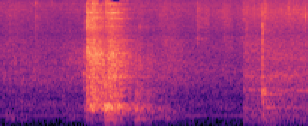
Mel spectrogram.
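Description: A wooden spatula stirring through broth and vegetables in a stainless-steel pot, with one short scraping swish about half a second in.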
